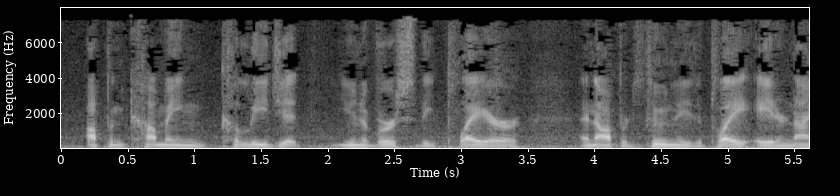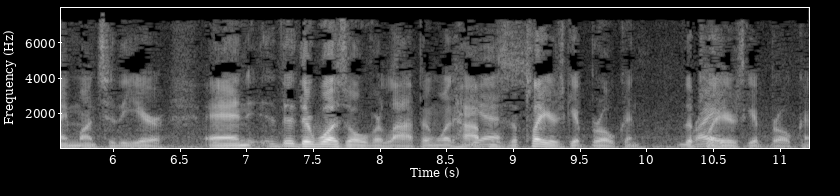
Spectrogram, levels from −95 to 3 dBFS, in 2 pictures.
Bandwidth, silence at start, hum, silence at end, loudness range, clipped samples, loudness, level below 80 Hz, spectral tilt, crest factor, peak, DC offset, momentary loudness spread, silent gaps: 8 kHz; 0 s; none; 0 s; 3 LU; under 0.1%; -23 LUFS; -38 dBFS; -6 dB/octave; 22 dB; 0 dBFS; under 0.1%; 10 LU; none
